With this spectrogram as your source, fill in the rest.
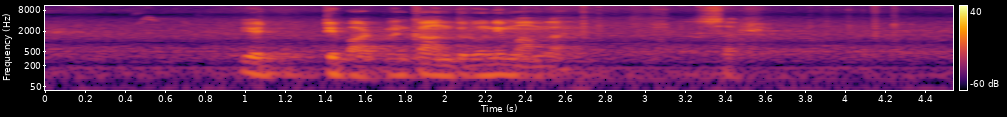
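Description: A man answers calmly from a short distance.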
